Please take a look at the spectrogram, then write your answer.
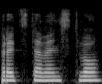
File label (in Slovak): "predstavenstvo", Slovenské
